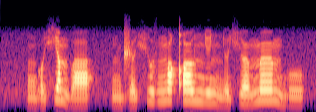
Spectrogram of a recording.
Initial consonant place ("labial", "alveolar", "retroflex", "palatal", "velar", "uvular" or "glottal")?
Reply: velar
